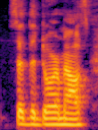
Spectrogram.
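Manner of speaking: usual speaking voice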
